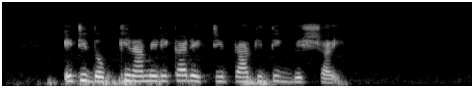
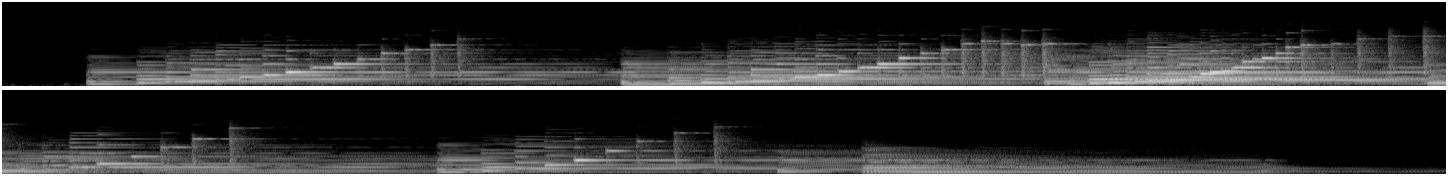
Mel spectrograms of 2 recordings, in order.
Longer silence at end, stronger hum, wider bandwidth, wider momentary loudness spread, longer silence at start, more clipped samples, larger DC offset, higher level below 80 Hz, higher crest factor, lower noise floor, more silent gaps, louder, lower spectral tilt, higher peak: second, 1.3 s vs 1.5 s; neither; first, 7.6 kHz vs 6.2 kHz; second, 10 LU vs 20 LU; second, 0.45 s vs 0.85 s; neither; neither; first, -44 dBFS vs -50 dBFS; about the same, 18 dB vs 20 dB; about the same, -67 dBFS vs -68 dBFS; neither; first, -17 LUFS vs -22 LUFS; second, -6 dB/octave vs -8.5 dB/octave; first, 0 dBFS vs -4 dBFS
